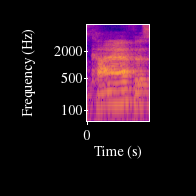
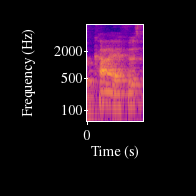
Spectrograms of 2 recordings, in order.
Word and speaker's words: Caiaphas: was the father-in-law of Caiaphas who was high priest that year now it was Caiaphas or Caiaphas depending on how you prefer to transl to pronounce it who was advised who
